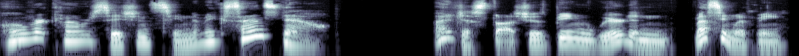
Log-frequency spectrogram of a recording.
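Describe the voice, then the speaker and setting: A man's voice: mid-range voice, wildly swooping pitch, moderate pace, no echo. A man voicing an easygoing young male protagonist of a visual novel, casual and wry. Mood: puzzled. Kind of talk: acted visual novel read-aloud.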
